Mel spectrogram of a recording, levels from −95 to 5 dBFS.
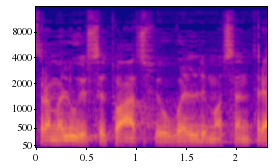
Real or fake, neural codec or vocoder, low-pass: real; none; 14.4 kHz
